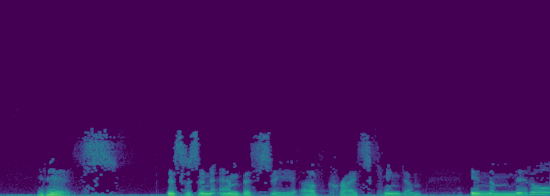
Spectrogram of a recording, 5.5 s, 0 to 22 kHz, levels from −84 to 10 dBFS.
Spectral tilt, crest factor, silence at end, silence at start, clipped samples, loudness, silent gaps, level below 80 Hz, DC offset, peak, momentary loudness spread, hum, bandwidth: -7.5 dB/octave; 18 dB; 0 s; 0.05 s; under 0.1%; -26 LUFS; none; -52 dBFS; under 0.1%; -8 dBFS; 16 LU; none; 7.4 kHz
